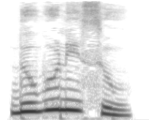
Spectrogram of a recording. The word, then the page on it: ದಕ್ಕಣಿಸು: dakkaṇisu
